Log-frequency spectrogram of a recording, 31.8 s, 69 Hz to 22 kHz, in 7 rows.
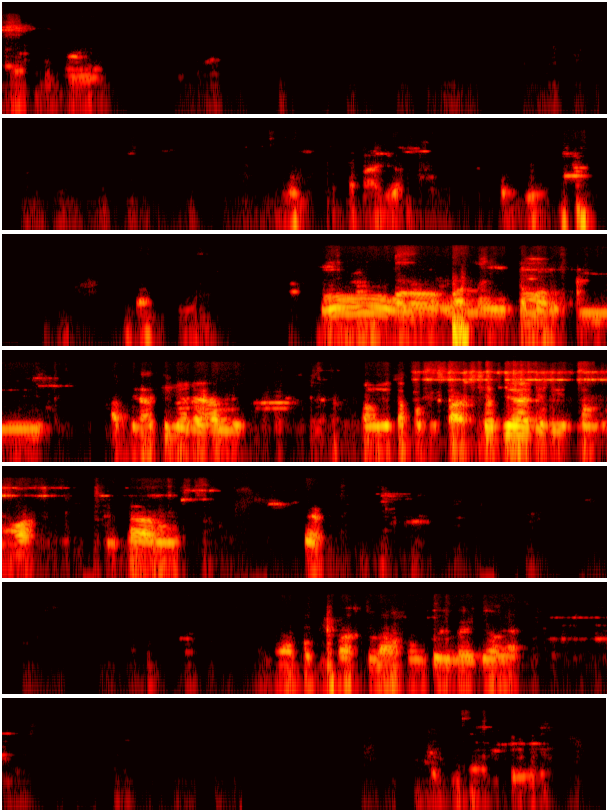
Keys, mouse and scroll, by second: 0.8 scroll up 1, 2.9 scroll down 1, 5.3 scroll up 1, 6.5 right click, 8.1 click, 9.1 alt+Tab, 9.9 ctrl+v, 11.5 click, 15.9 right click, 19.5 click, 22.9 click, 25.9 click, 30.6 right click.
